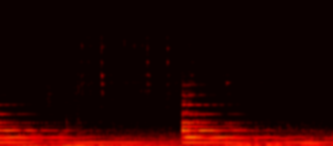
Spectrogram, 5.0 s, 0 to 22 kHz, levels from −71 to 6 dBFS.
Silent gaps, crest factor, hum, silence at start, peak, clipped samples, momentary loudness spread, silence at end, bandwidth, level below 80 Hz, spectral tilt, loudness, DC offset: none; 18 dB; none; 0 s; -16 dBFS; under 0.1%; 14 LU; 0 s; 16.5 kHz; -44 dBFS; -4 dB/octave; -34 LUFS; under 0.1%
